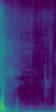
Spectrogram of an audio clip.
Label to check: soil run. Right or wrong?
Right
